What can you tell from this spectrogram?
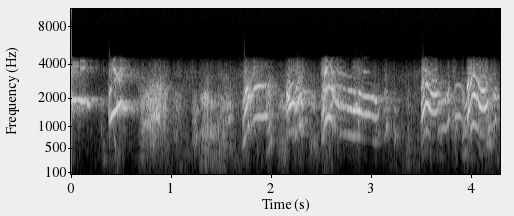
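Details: Playing English Springer Spaniel puppies, born 22 July 2012 to championship lines, give drawn-out, wobbling whines and squeals, several stretched and quavering, in separate bursts about every second, mother dog nearby before nursing.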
